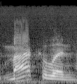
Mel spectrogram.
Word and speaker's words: Micahlan: You know, Micahlan rhymes with violin.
